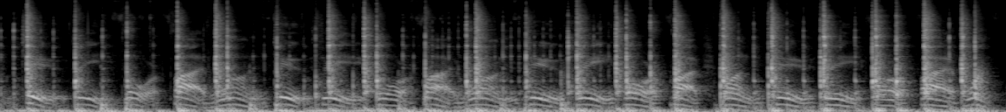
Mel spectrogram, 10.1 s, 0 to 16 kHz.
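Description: Drumsticks striking a drum in a steady pulse, marking the beats of 5/4 time while a man counts them aloud.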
